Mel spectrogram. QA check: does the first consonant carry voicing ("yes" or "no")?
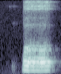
no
